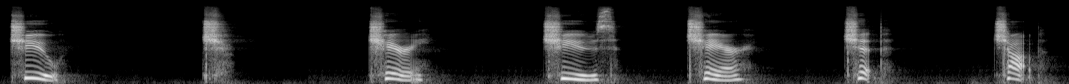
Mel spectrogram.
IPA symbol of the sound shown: tʃ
